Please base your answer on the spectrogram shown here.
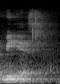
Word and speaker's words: mies: Oh wow, that's really good pronunciation. It's nainen and mies.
